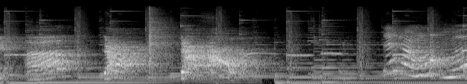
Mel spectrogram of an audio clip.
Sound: groaning

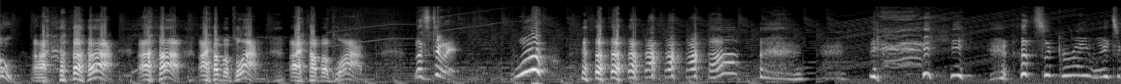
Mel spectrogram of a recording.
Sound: laughs

